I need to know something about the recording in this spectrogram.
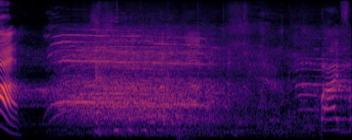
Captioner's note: cheering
